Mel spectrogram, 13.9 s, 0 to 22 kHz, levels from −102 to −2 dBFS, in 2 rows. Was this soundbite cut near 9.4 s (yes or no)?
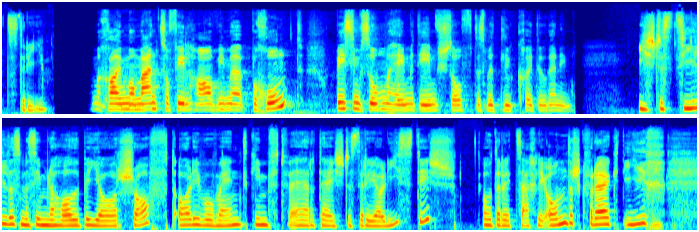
no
